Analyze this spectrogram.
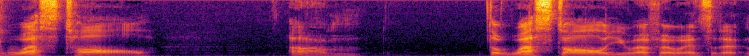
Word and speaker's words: Westall: of the hold on oh I did get the name wrong it's West West W tall not West Fall I'll go ahead and change that on my video it's West tall um the westall UFO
